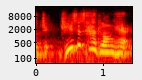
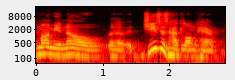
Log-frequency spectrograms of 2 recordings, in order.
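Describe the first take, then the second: First: Stammered disbelief from mother; imitated scandalized mother; incredulous echo. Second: Low, soft, hesitant suggestion; quiet cautious argument; tentative plea. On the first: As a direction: throw it back as an offended question. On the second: Retold or imitated. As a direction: slip it in slowly and sheepishly. Child tentatively tries religious angle.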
